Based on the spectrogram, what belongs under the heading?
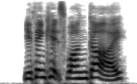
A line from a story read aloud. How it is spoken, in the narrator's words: shouts to Griffin's right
